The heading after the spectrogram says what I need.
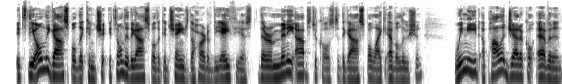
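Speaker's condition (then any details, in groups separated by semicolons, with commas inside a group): No condition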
